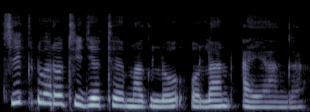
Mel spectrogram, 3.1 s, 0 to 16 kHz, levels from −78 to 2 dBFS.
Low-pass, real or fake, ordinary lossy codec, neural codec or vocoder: 9.9 kHz; fake; none; vocoder, 22.05 kHz, 80 mel bands, WaveNeXt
